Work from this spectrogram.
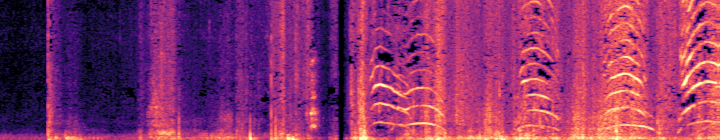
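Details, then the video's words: Cat from a scene of a mother cat calling her kittens: after thumps and rustling, a run of high arched meows with bright overtones, each under half a second, repeated about once a second to the end. "고양이 소리 / 아깽이 부르는 소리 / 아깽이 소리"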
